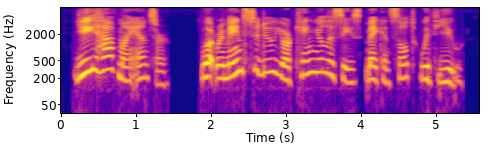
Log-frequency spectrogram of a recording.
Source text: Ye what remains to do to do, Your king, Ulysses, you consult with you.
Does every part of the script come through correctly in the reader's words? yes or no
no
